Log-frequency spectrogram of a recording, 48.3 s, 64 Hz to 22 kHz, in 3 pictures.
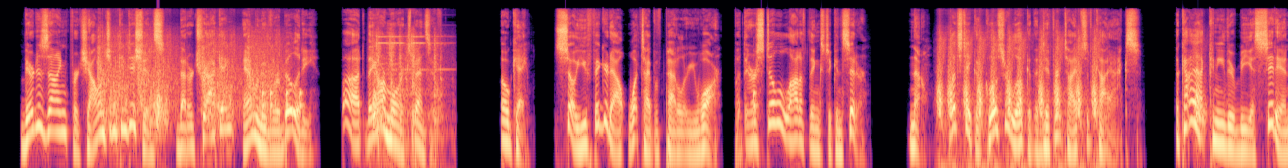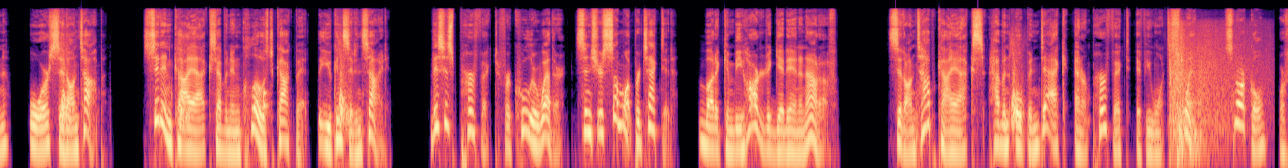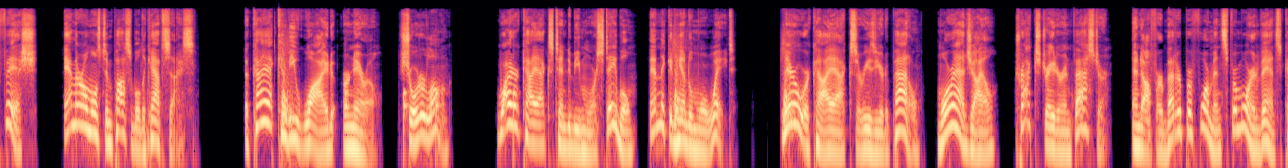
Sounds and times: Speech: 0:00.3 - 0:05.5, 0:06.3 - 0:26.6, 0:27.2 - 0:34.7, 0:35.3 - 0:41.4, 0:42.0 - 0:48.3.

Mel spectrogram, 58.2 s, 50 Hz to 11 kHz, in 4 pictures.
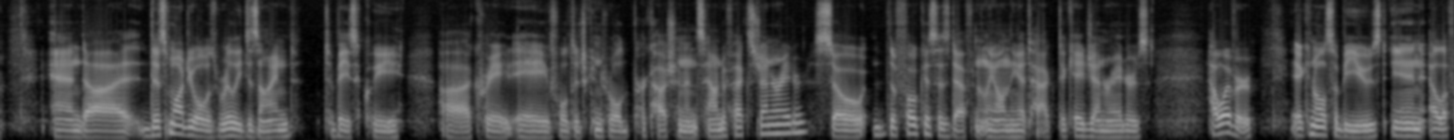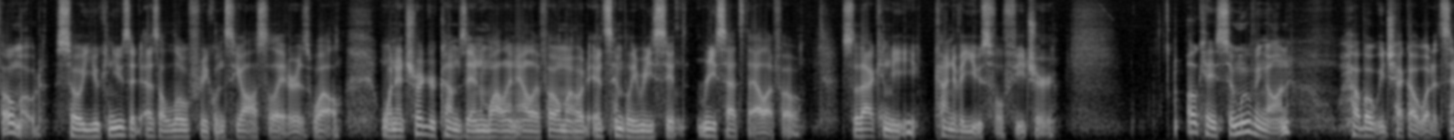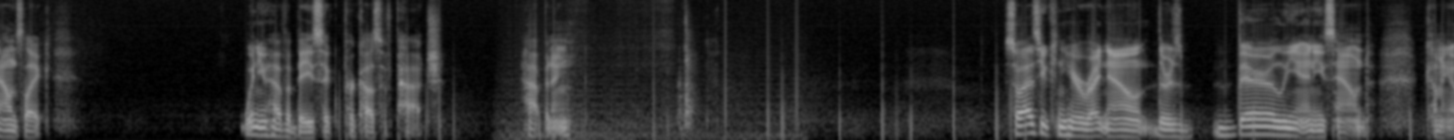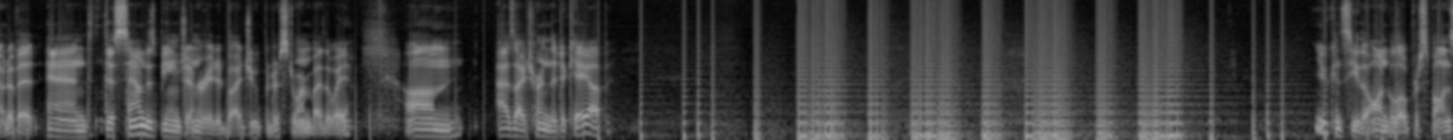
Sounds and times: Speech: 0:00.0 - 0:25.2, 0:26.2 - 0:29.6, 0:31.5 - 0:33.6, 0:34.3 - 0:34.8, 0:39.1 - 0:49.8, 0:56.8 - 0:58.1.

